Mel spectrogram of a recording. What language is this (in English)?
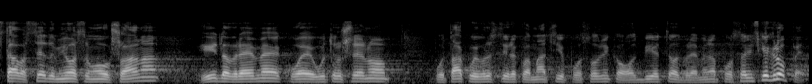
Serbian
